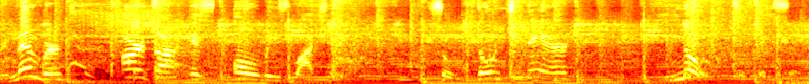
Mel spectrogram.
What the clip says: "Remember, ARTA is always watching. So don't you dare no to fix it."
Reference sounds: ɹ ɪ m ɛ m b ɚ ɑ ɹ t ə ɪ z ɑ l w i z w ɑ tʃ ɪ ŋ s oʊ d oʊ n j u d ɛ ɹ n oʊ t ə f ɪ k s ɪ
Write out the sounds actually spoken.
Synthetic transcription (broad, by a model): ɹ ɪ m ɛ m b ɚ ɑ ɹ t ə ɪ z ɑ l w i z w ɑ tʃ ɪ ŋ s oʊ d oʊ n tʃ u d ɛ ɹ n oʊ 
